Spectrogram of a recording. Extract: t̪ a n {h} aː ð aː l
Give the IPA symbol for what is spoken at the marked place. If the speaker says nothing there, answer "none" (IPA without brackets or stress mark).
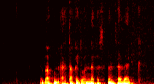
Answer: s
